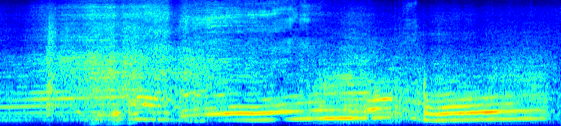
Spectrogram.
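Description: A slalom car's engine is driven hard through a cone course. It revs up, drops sharply twice (shifts or lifts between gates), then pulls up again, with tyre squeal through the first half.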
